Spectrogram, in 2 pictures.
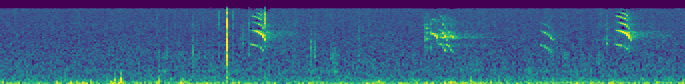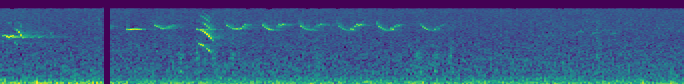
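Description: Rose-ringed parakeets calling: several short, sharp calls that fall steeply in pitch, through the first half. About eight seconds in comes a quick run of about eight high chirps.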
